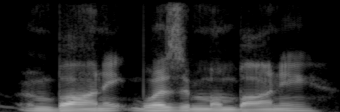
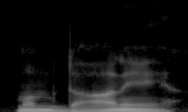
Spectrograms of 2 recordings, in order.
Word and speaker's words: Mamdani: Mambani? The election. Mamdani. Yeah, no one can pronounce his name.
